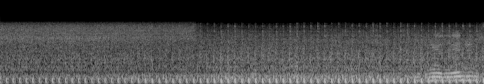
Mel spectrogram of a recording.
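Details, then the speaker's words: John Deere Model 20 air compressor for 110/112 garden tractors, tank replaced: even chuffing beat of about three and a half strokes a second, with bypass valve popping at pressure; normal pumping. "so that's the model 20 air compressor that's how it how it operates"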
